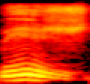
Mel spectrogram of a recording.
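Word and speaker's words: beige: Şimdi leylak renginin Almancası lila, pembenin Almancası rosa, bej renginin Almancası bej diye okunur. Bu burada bayge gibi oluyor tabi, Almanca okursak bayge diyesimiz gelir de Fransızcadan geçme bu kelime, buna bej diyoruz.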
